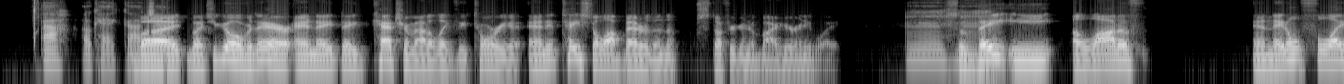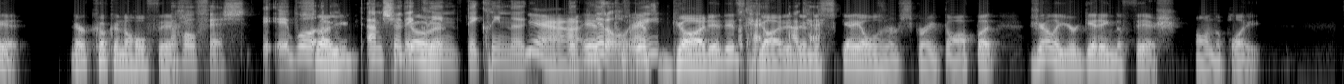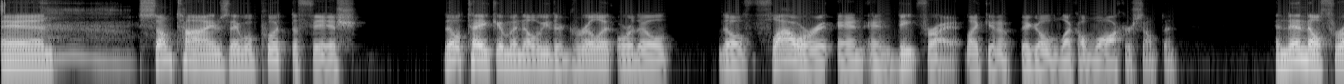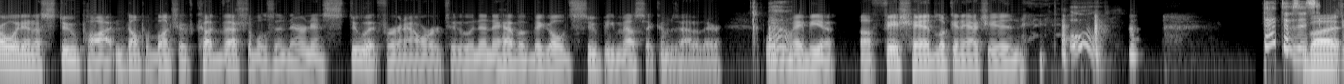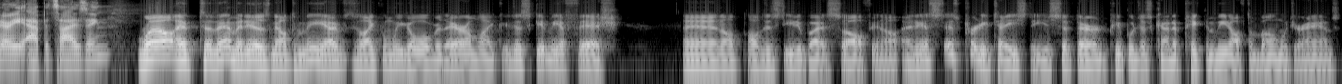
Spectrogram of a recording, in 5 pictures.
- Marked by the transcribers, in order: drawn out: "Ah"; laugh
- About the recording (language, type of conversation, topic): English, unstructured, In what small, everyday ways do your traditions shape your routines and connect you to others?
- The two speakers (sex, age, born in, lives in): female, 50-54, United States, United States; male, 55-59, United States, United States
